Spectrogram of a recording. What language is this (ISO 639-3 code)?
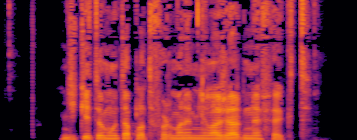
ces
